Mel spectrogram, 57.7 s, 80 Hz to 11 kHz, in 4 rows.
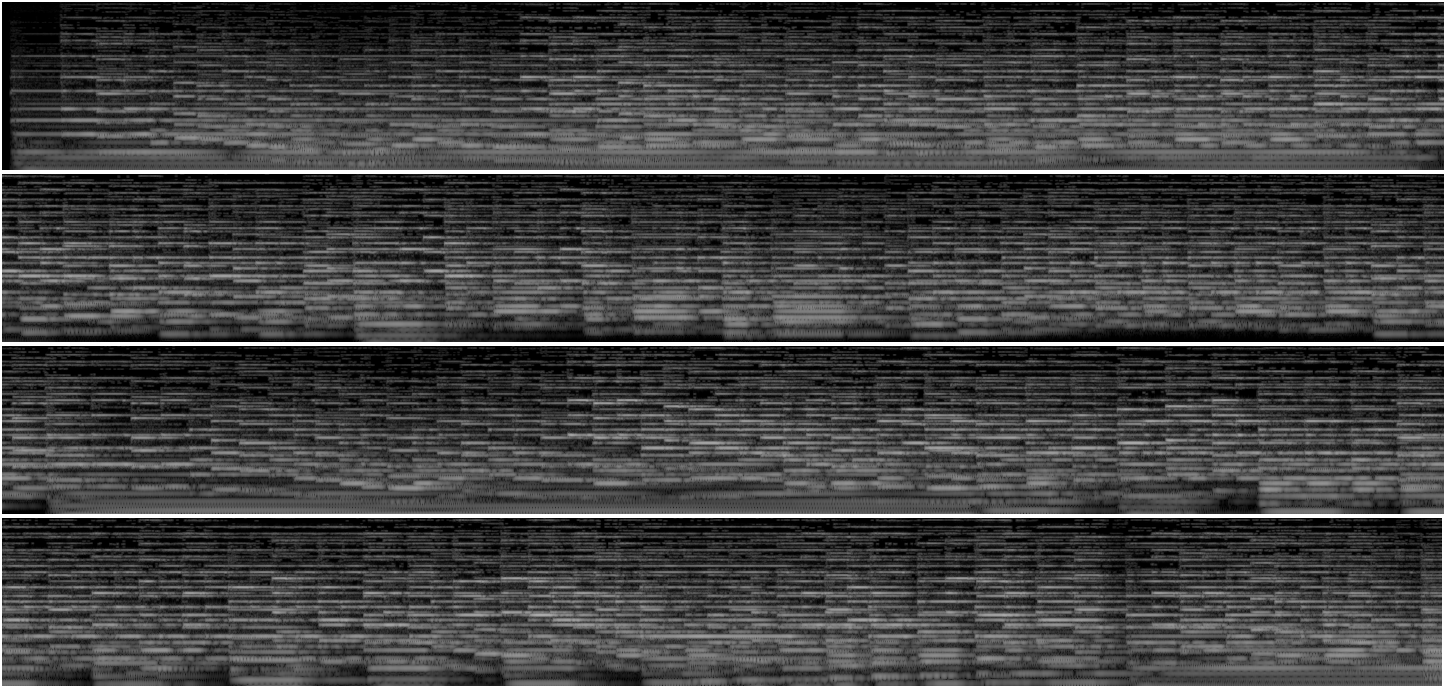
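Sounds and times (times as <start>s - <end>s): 
organ prelude in F: 0.1s - 57.6s.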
